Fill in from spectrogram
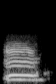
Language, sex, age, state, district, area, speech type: Tamil, female, 18-30, Tamil Nadu, Tiruvarur, rural, conversation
